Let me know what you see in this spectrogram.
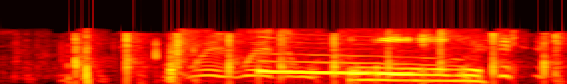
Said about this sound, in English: Can we get an applause?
